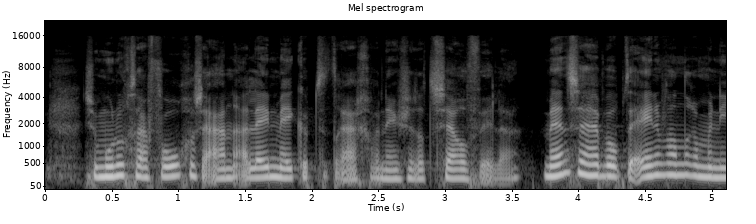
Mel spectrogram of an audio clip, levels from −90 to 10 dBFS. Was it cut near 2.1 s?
no; 1 cut; at 3.7 s

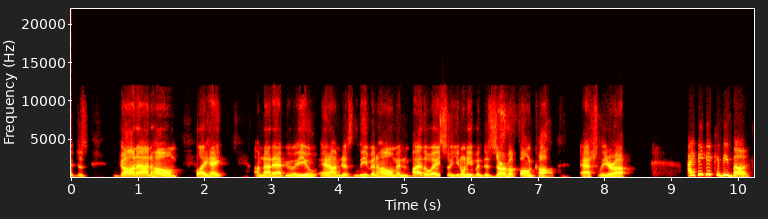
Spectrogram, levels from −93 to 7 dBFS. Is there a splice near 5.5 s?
yes; 2 cuts; at 1.9 s, 5.5 s

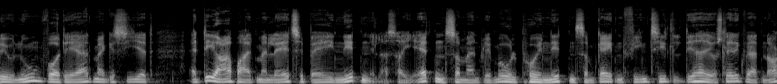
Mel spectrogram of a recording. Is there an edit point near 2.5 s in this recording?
no; 0 cuts

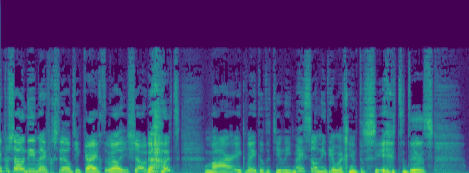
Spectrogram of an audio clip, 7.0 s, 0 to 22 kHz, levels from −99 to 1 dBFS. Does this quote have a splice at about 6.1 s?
no; 1 cut; at 3.1 s

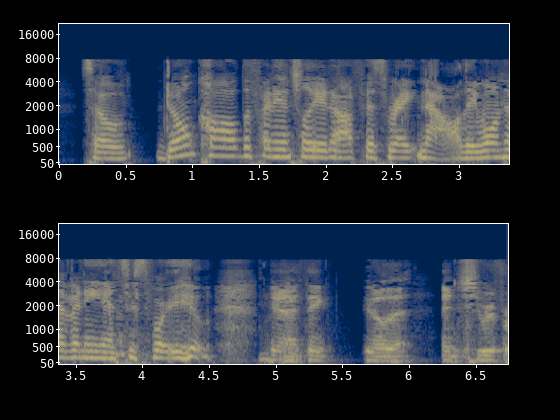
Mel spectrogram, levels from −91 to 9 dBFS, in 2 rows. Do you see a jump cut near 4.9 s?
yes; 1 cut; at 4.9 s

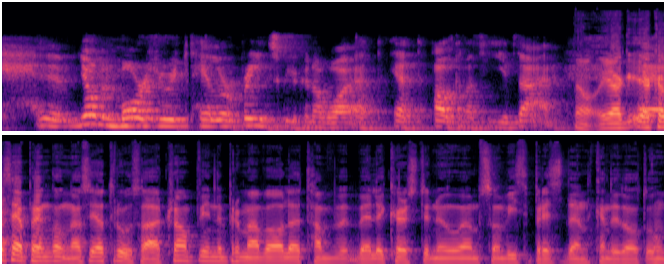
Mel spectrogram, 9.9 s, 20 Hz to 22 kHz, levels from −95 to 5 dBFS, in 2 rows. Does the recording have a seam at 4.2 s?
no; 1 cut; at 1.4 s

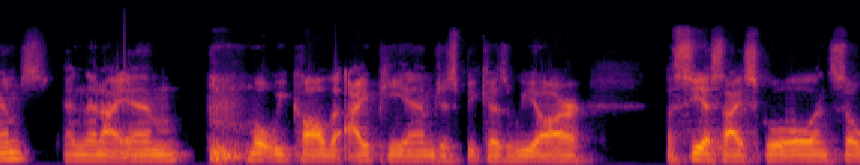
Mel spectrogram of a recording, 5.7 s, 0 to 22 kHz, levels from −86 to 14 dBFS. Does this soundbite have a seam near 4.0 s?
no; 0 cuts

